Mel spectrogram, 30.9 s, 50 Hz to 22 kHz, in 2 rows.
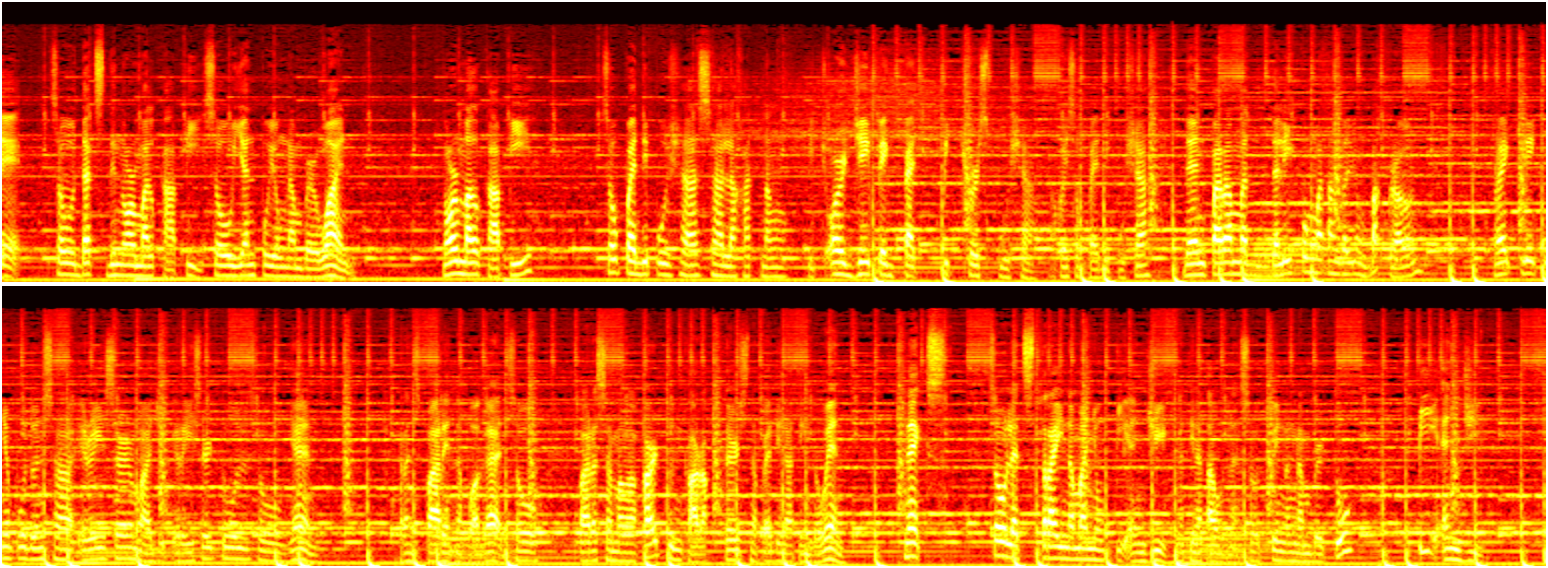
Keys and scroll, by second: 30.4 Delete.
